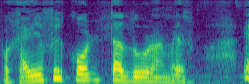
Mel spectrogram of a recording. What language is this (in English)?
Portuguese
